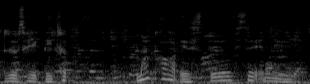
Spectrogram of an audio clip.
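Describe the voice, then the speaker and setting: A woman's voice: low voice, moderate pace, over loud music. A woman in her fifties with a New York accent, chatting casually and playfully to her vlog audience from her phone. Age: 50s. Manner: animated storytelling, playful. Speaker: vlogger. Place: in a car, then a waiting area at a tire shop. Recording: loud background noise.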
